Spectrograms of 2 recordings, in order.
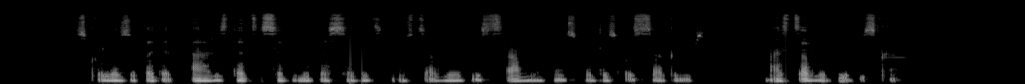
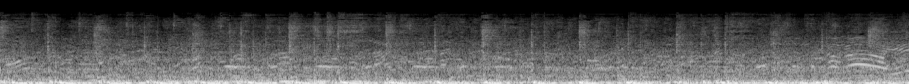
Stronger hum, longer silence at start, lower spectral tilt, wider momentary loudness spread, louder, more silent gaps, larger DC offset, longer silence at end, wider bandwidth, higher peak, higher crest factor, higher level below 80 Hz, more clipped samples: neither; first, 0.8 s vs 0 s; second, -5.5 dB/octave vs -7 dB/octave; first, 10 LU vs 2 LU; second, -33 LUFS vs -12 LUFS; first, 1.82-1.89 s, 7.09-7.39 s, 7.58-7.64 s vs none; neither; first, 1.3 s vs 0 s; first, 11.5 kHz vs 9.2 kHz; second, -12 dBFS vs 0 dBFS; first, 22 dB vs 8 dB; second, -72 dBFS vs -10 dBFS; neither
